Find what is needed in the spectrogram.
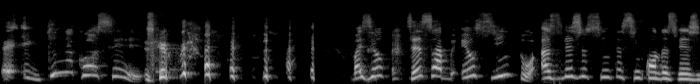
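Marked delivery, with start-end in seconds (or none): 0.0-1.6 higher-pitched mock bafflement, breaking into laughter; amused bewilderment. Student tells teacher how baffled she was, amused bewilderment. 1.6-2.3 high-pitched laugh; amused laugh. Real, not acted. Student laughs at her own confusion, amused laugh.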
